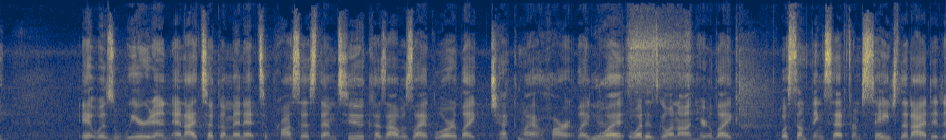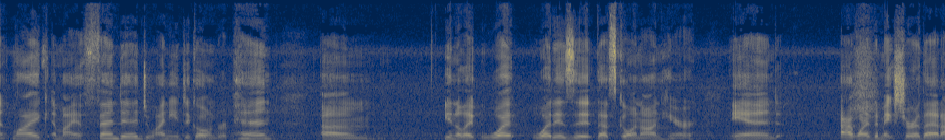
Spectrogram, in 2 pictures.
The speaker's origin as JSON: {"language": "English", "region": "Wisconsin", "country": "United States", "moved": "as an adult", "lives_now": "Texas, United States", "said": "I'm from Wisconsin originally."}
